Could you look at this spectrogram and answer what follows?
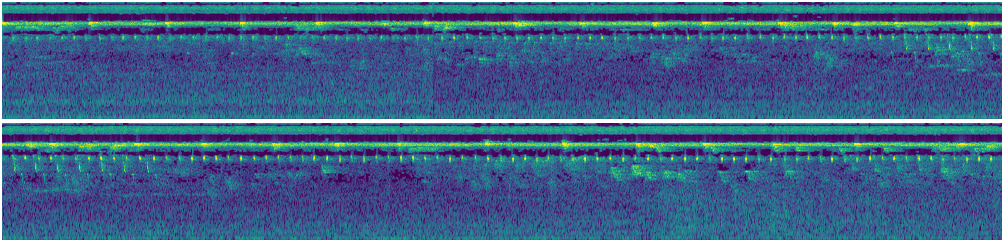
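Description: A steady high-pitched insect chorus from the forest, with birds calling now and then over it and a low steady rumble underneath.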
